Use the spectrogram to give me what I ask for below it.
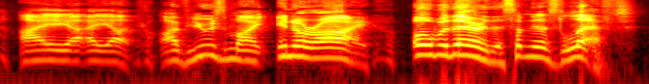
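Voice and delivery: loud, high, excited shout that something left; yelled warning. Acted. Monk yelling to the party that something fled over there, loud and high. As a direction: call out loud to the party, alarmed. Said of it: "Not in that voice".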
